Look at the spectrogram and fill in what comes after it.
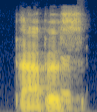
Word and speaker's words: Pappas: Yeah, Pappas.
